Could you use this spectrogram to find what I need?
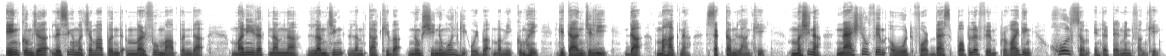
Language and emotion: Manipuri, neutral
